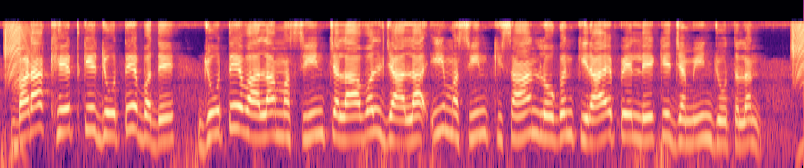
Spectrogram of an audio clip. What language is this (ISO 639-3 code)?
bho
